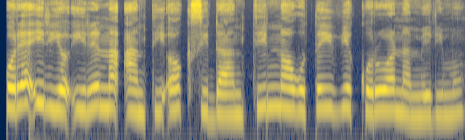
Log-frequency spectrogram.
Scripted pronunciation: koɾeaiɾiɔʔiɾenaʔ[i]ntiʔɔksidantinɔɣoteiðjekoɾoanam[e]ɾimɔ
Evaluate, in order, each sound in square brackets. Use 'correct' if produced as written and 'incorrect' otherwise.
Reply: incorrect, correct

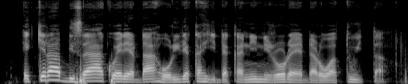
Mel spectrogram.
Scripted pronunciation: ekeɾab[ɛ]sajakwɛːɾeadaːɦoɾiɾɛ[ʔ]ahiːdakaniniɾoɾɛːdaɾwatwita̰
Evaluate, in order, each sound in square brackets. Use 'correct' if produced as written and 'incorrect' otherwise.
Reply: incorrect, incorrect

